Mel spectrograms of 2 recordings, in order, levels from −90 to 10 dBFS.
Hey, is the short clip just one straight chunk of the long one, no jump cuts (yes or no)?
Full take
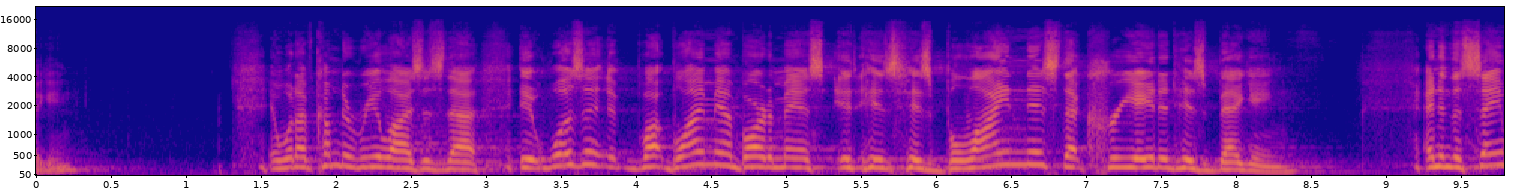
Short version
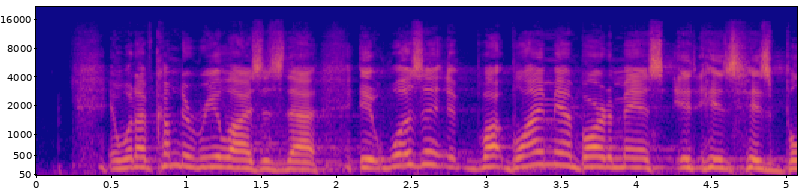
yes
